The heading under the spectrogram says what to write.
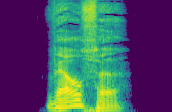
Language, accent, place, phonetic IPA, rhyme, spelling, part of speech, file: German, Germany, Berlin, [ˈvɛʁfə], -ɛʁfə, werfe, verb, De-werfe.ogg
- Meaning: inflection of werfen: 1. first-person singular present 2. first/third-person singular subjunctive I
